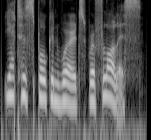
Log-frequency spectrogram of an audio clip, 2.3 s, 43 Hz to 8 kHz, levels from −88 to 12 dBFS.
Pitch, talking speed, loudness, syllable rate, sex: 190 Hz, 160 wpm, -15 LUFS, 4.4 syllables/s, female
